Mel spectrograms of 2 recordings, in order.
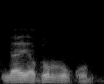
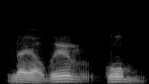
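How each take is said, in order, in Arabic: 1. الضاد مضمومة، والراء مشددة. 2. الضاد مكسورة، والراء مفردة. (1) "ضم الضاد وضم تجديد الراء" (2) "يكسر الضاد ويسكن الراء"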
